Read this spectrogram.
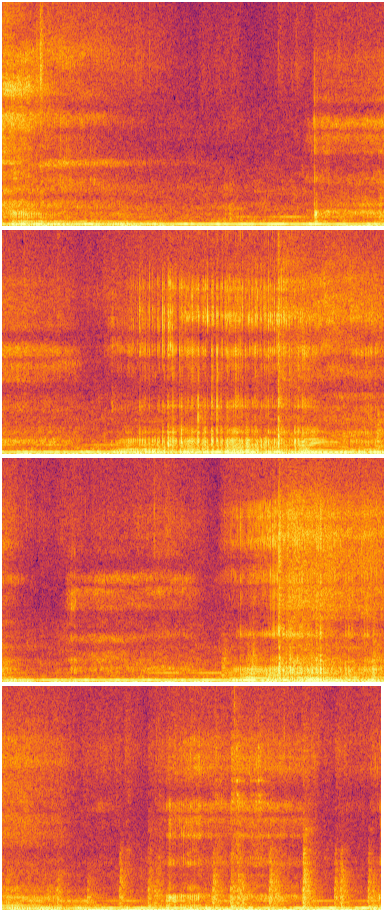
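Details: Snoring: low, rough, fluttering noise rising and falling with the breaths over a steady room hum.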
